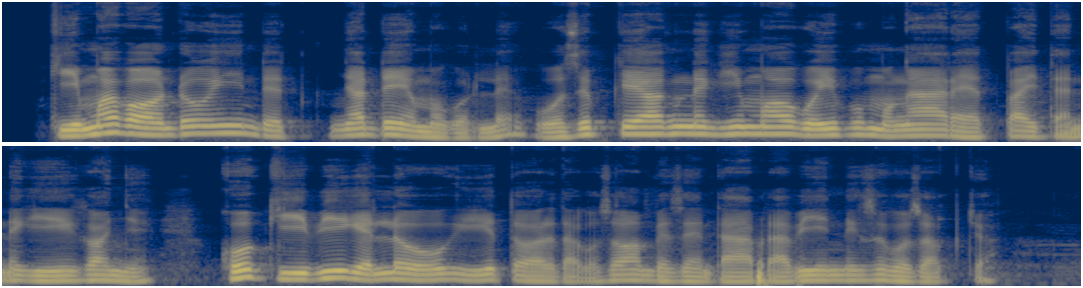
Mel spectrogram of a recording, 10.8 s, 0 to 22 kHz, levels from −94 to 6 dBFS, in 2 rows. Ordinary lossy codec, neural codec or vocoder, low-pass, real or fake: none; none; none; real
